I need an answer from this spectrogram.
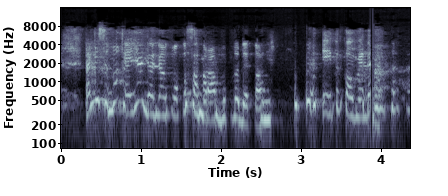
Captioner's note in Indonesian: Tertawa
